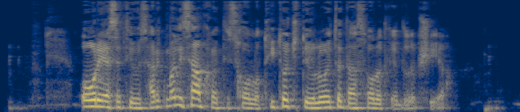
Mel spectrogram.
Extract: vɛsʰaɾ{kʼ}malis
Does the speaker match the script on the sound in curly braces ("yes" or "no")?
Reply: yes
